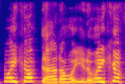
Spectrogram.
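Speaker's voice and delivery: high, hammed-up pleading cub; mock tearful plea; pleading Simba. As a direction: Simba begging his dad to wake, mock weepy. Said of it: "the scene where Simba is like trying".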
